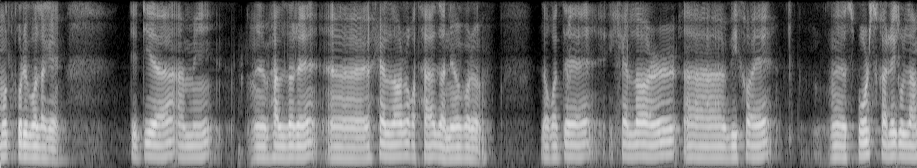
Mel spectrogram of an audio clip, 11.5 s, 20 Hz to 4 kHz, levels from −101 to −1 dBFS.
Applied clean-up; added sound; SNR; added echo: neural mask model Resemble Enhance denoiser.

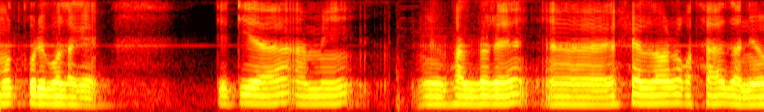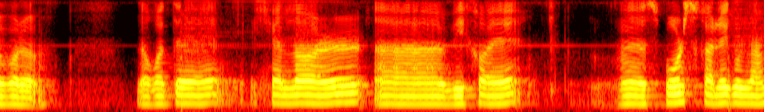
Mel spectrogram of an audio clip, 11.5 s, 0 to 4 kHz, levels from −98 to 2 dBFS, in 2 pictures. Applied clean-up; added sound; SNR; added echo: neural separator model SepFormer DNS4.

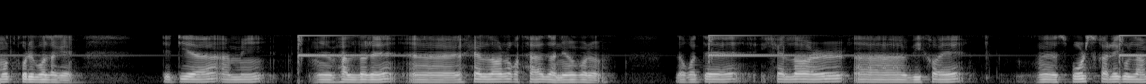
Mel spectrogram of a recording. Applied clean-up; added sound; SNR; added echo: none; Bell; 15 dB; none.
